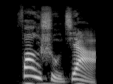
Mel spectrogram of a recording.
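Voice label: "fang4shu3jia4", Mandarin Chinese; 放暑假; 夏休みになる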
